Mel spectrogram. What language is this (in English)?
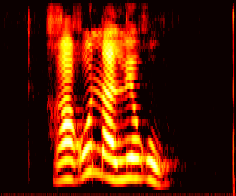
Northern Sotho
